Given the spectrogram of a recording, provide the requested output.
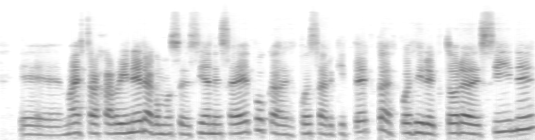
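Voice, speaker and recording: With a bright, sharp tone and a fairly high pitch, a woman speaks at a moderate pace with ordinary pitch variation, the sound dry and close with no echo. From Argentina, Bariloche (Patagonia). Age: 40s. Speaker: radio producer of children's content. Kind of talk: interview, casual explanation.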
